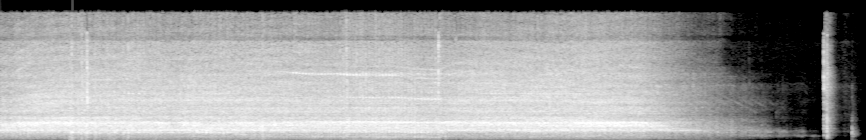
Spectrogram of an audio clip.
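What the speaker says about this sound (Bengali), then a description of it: "আমি দুইটা আলু একসাথে দিয়ে দেই একটু চালাই দিই" An electric vegetable chopper whirs loudly and steadily while chopping two potatoes together, its motor running continuously for about eight seconds before winding down, followed by a couple of sharp clicks.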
